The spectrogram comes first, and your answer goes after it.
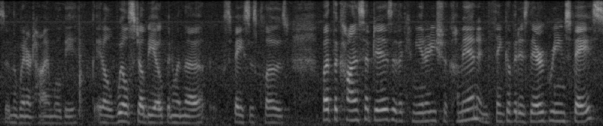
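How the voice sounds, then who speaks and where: Speaking in a normal speaking voice, a woman talks at a fairly quick pace with a medium pitch and ordinary pitch variation. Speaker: library director. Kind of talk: public meeting report.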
